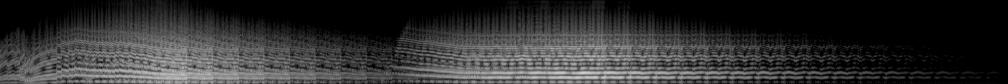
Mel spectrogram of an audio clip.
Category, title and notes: Sound effects > Experimental
Analog Bass, Sweeps, and FX-060
retro, basses, robot, korg, alien, mechanical, sfx, sci-fi, electronic, bass, sweep, oneshot, analog, scifi, pad, synth, trippy, machine, vintage, weird, bassy, dark, electro, robotic, analogue, complex, effect, fx, snythesizer, sample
